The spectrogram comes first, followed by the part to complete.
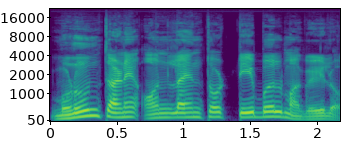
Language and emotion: Goan Konkani, neutral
